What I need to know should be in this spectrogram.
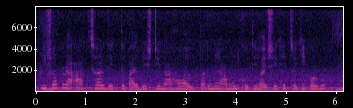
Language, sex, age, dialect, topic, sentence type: Bengali, female, 31-35, Standard Colloquial, agriculture, question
